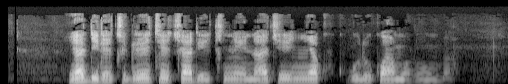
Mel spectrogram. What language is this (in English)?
Ganda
